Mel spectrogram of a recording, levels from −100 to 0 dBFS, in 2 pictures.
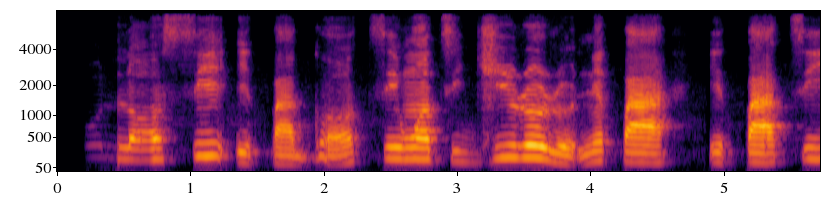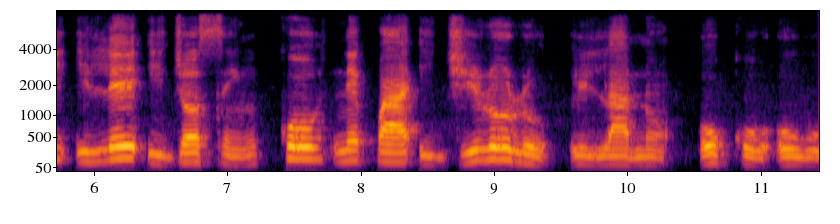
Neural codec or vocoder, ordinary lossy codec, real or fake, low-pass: vocoder, 24 kHz, 100 mel bands, Vocos; none; fake; 7.2 kHz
